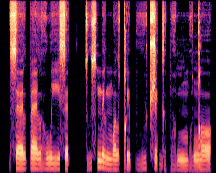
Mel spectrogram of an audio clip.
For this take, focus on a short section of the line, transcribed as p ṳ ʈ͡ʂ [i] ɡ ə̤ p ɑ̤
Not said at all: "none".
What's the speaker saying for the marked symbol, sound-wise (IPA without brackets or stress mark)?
ɪ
